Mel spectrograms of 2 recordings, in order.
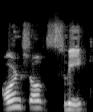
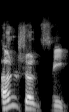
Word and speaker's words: Örnsköldsvik: I can pronounce it for you. In English, it's Örnsköldsvik, and yeah. In Swedish, it's Örnsköldsvik.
